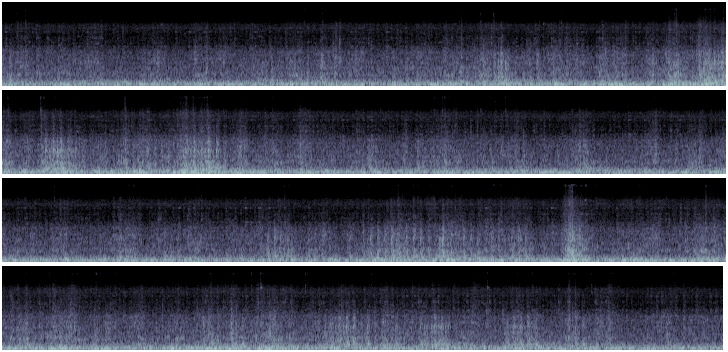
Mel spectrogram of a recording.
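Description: A vehicle driving along a paved road, heard from inside the cab: a steady low rumble of engine and tyres, with a sharp knock about twenty seconds in.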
